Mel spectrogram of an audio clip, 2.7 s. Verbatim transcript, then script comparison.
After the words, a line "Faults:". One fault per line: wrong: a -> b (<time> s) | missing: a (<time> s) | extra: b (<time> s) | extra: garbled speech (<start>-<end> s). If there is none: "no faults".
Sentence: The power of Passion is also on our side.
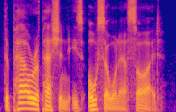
The power of Passion is also on our side.
Faults:
no faults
